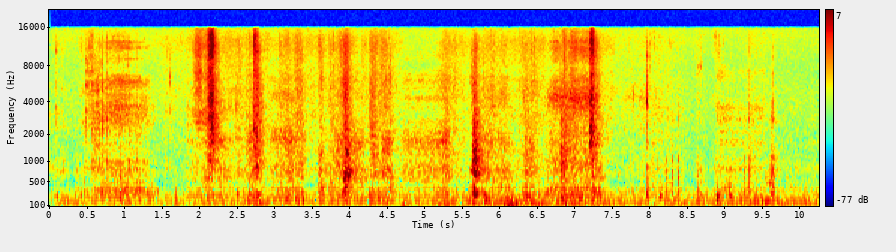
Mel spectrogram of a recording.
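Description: Handling noise: a series of sharp clicks and knocks, about five in all, over a low rustle, with a dull thump about six seconds in.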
